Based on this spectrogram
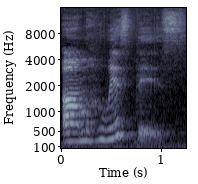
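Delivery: ordinary talk, nothing marked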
